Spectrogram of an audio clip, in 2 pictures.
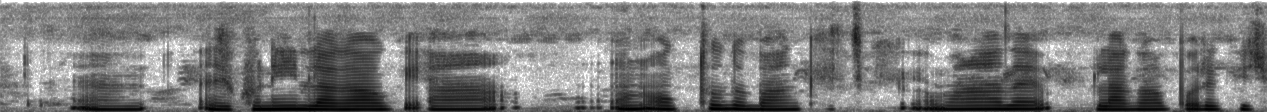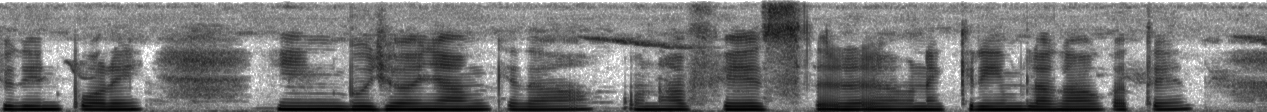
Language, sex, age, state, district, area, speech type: Santali, female, 18-30, West Bengal, Birbhum, rural, spontaneous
